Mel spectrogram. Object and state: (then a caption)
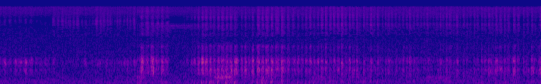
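Colored pencil scratching on a paper page. An orange colored pencil held in the fingers makes short, rapid scratching strokes on the page of an open paper coloring book lying flat, coloring a flower. The soft, bright scratching runs in a quick, uneven rhythm throughout, growing a little louder and denser for a few seconds partway through before settling back.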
